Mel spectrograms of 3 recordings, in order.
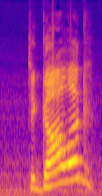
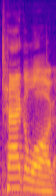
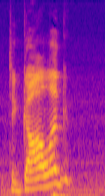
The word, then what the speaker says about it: Tagalog: And number 6, Tagalog. Oh, I know I pronounced that wrong. It's not Tagalog. I know that. It's Tagalog, I think.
